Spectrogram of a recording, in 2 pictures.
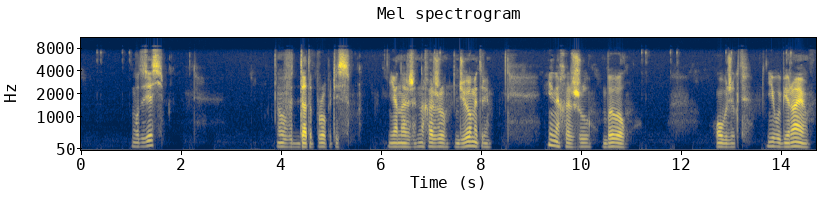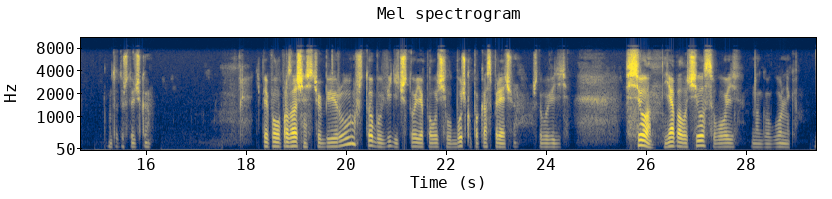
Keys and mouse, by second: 0.3 click, 0.9 click, 7.2 click, 11.8 click, 12.9 click, 14.3 click, 18.7 alt+z, 19.8-21.1 middle drag, 22.5 h, 23.3-24.5 middle drag, 25.9-28.6 middle drag.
